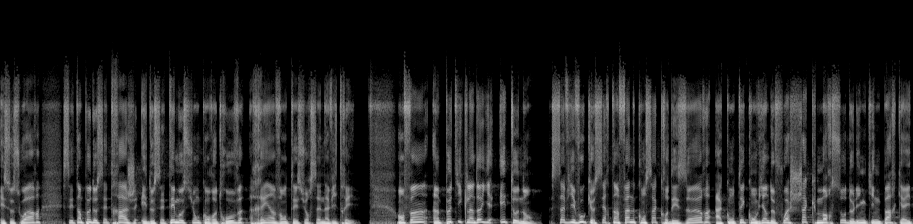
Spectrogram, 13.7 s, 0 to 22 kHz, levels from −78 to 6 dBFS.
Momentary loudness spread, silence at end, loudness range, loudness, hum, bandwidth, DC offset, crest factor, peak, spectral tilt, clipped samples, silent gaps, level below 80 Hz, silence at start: 7 LU; 0 s; 2 LU; -15 LUFS; none; 15.5 kHz; under 0.1%; 14 dB; 0 dBFS; -6 dB/octave; under 0.1%; none; -38 dBFS; 0 s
